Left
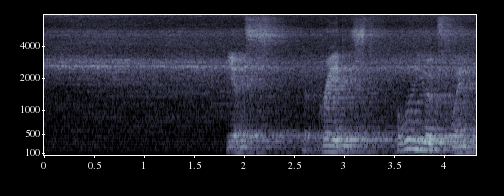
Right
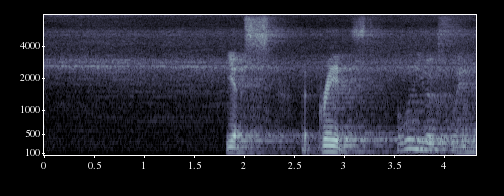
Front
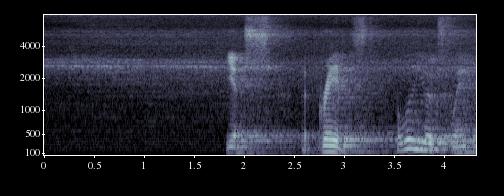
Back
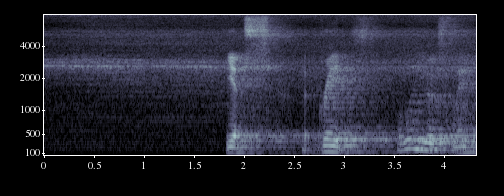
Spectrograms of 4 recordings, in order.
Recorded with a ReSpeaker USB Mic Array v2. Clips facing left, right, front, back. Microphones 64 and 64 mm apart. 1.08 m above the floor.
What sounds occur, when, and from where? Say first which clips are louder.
1.8 s a man speaking: right 8 dB, back 2 dB; 110° right, 0.9 m; by 4.2 s 20° left, 1.2 m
